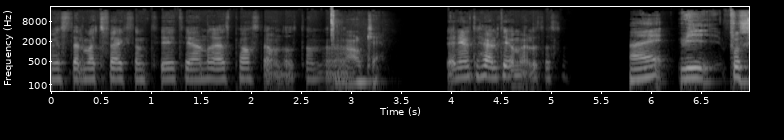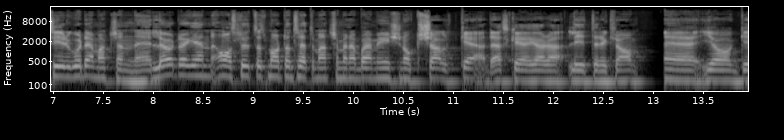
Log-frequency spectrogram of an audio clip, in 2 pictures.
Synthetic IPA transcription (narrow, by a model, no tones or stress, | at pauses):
mɪst̪ɛlːəmaɪt̪ʰveːksamt̪ʰːɪt̪ʰɪland̪ɾeːaspʰoːst̪o̰ːə̰nd̪əʉ̟ːt̪ʰanɔkʰɛj | d̪̥ɛɾæjʏɪnt̪əɦeːlt̪ʰiːmḛlɪ̰t̪alsɔ | nɛɪvɪfoːʂeːɵɾɛɡoːɖ̪æmat̪ʂənlœːɖɑːɡənɑːvslʉ̟ːt̪asmɑːʈɔnt̪ʰɾɛt̪ːɛmat̪ːʂəmeːlanbaɾmʏnɕənɔkɕalka̰d̪æʂkajajœːɾaliːt̪əɾɛkʰlɑːm | jɑːɡ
